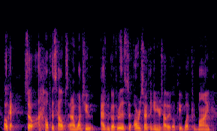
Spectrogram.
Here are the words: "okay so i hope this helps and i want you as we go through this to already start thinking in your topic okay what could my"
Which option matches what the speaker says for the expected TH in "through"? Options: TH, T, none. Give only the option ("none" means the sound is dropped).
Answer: TH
